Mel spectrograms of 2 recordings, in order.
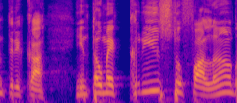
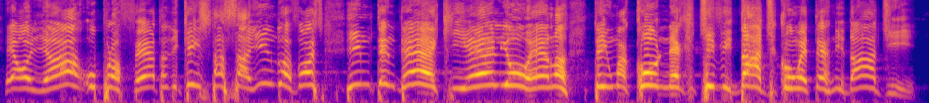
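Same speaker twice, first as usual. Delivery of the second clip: loud, high shouted sermon; full-force preaching; 8 semitones higher, 9 dB louder than usual. Acted. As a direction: shout it from the pulpit. Pastor preaching on anointed voice.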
